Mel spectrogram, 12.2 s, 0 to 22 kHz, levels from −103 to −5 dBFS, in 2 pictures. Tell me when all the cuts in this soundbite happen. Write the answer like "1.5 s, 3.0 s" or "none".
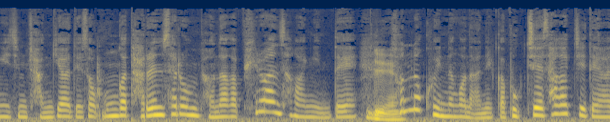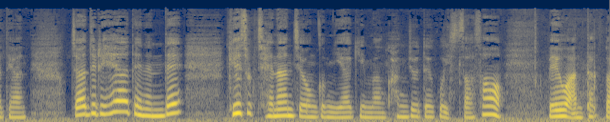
6.8 s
